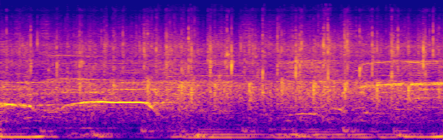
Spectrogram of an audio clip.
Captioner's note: cheering and applause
